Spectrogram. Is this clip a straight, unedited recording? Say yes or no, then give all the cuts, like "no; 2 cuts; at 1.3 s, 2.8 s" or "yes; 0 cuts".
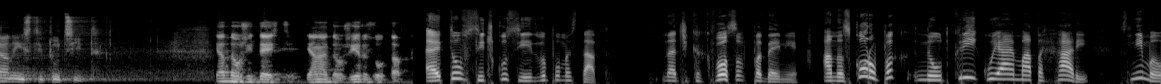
no; 3 cuts; at 2.1 s, 6.5 s, 8.1 s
